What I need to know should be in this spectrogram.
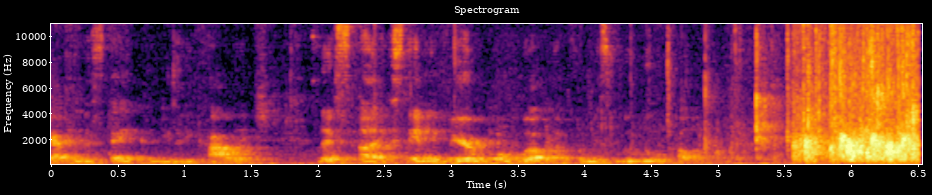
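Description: A woman speaks into a microphone in a large hall.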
